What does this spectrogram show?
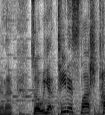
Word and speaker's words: Tidus: I grew up saying Tidus, mostly because I kind of made the connection between tide and his name. Like there's a lot of water, he swims all the time, he has affinity for it. Tides, Tidus. But Kingdom Hearts comes along and is like, it's Tidus.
